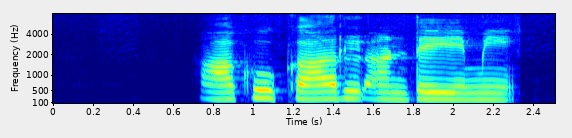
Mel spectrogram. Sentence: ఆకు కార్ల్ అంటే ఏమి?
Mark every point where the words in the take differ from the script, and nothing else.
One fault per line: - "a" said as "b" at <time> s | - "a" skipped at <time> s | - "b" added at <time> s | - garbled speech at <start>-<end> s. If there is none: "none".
none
